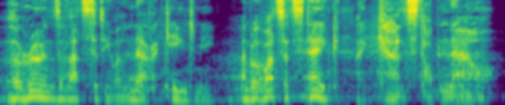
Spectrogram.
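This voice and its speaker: An actor playing a haughty, scornful, scheming duke in a fantasy video game, speaking in a theatrical, measured, condescending way. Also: male voice, lowish voice, very animated, over music. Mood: grim, resolute. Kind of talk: dramatic video game character acting.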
